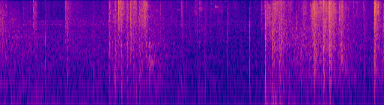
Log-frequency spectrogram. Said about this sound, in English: Now where the hell am I being shot at?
